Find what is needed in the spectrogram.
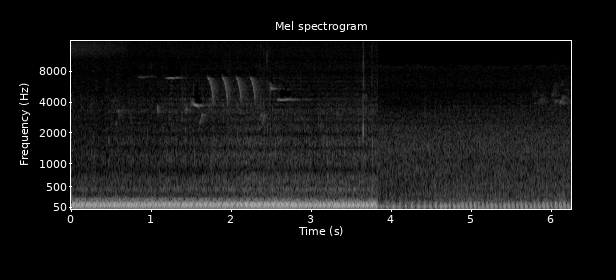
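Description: Motorboat engine running steadily with a low drone, which cuts off abruptly about four seconds in, leaving a much quieter outdoor background.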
